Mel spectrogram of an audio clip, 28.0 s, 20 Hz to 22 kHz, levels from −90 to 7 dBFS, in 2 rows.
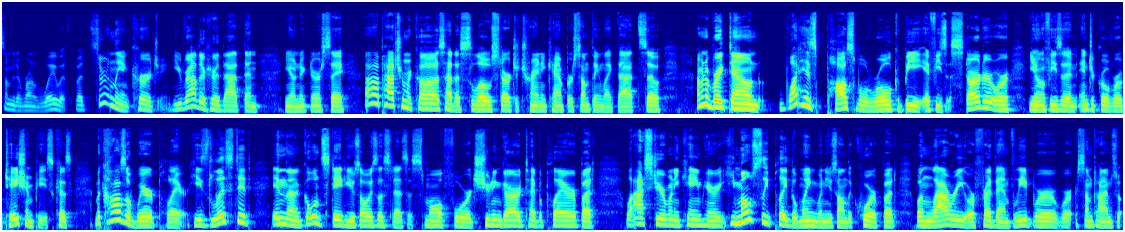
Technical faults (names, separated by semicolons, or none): microphone volume stepped up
